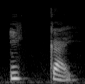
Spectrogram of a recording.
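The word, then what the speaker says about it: 一階: 1 번호로는 카이를 넣어서 셉니다 자 그 다음에 발음의 주의할 부분은 4 군대 인데요 먼저 첫 번째 1층이 줘 1층은 일본으로 이 까이 이 까이 초기 있네요 그 다음에 3층에는 타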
